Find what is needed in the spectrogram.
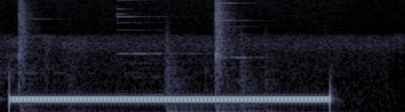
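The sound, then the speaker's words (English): A phone ringback tone as a repeat outgoing call is placed from a restricted number: one steady, continuous electronic hum that lasts about two seconds and then cuts off, with faint line clicks and noise underneath and no voices. “Let me call him one more again, okay”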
